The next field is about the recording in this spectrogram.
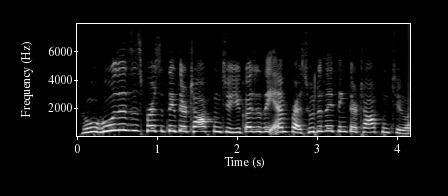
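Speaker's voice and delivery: indignant. Acted. Tarot reader outraged on the Virgos' behalf at their partner, indignant.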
